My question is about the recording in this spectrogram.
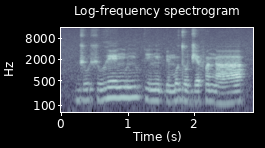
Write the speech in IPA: d͡ʒ uː˨ ʃ u˨˦ ɣ eː˦ ŋ u˦ ɲ u˦ k i˨ n ĩ˨ ɓ e˨ m o˦ d oː˨ d͡ʒ ɛ˨˦ f ã˦ ŋ aː˨˦

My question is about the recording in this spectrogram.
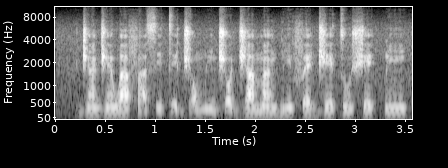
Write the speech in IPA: d͡ʒ ã˦ d͡ʒ ɛ̃˦ w a˦˨ f a˨ s i˨ t e˨ d͡ʒ ɔ˨ m ĩ˨ d͡ʒ ɔ˨˦ d͡ʒ a˦ m ã˦ ɡ͡b ĩ˧ f ɛ˦ d͡ʒ e˦ t u˦ ʃ e˦ k͡p ĩ˦

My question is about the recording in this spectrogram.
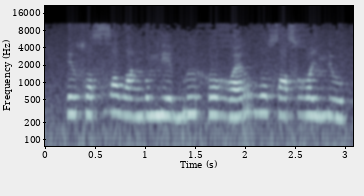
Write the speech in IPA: e sʷ e sˤ zˤ e ðˤ æ ŋ o mʲ e b ɯ h o ʁʷ æ r ðˤ y sˤ ɑ sˤ ʁʷ i mʲ u

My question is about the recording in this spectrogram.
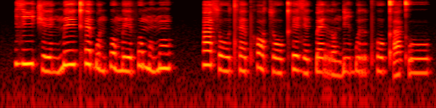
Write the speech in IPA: z iː˦ t͡ʃ eː˨ n m eː˦ kʰ ɛ˦ ɓ o˨ n p o˦˨ m eː˨ f o˦ m ũ˨ m ũ˦ | a˦ s oː˨ tʰ ɛ˨ pʰ ɔ˦˨ t͡s oː˨ kʰ e˦ z e˨ k͡p ɛ˦ r o˨ n ɗ i˦ ɓ ʊ˦ r pʰ o˦ kʼ a˨˦ kʼ uː˦

